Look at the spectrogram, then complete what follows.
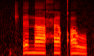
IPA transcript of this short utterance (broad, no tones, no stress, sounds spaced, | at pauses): t͡ʃʼ ɛ n a ħ ɛ qʼ o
